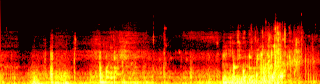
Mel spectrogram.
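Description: Water noise heard through an underwater camera housing as it rises and breaks the surface beside a boat hull. There are irregular knocks, and a louder rush of water comes about three seconds in.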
